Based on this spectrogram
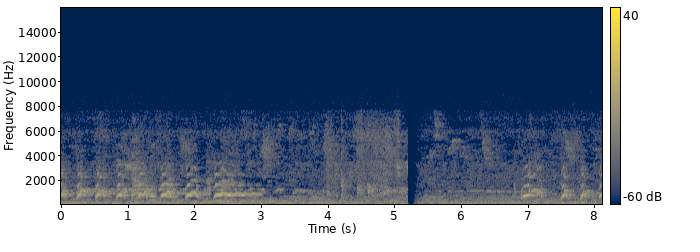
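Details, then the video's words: Bangkok zebra dove raised for song contests in Jepara, Central Java: rapid repeated cooing phrases for about three seconds, a stretch of background hiss and a brief dropout, then the staccato cooing resumes near the end. "Perkutut bangkok suara merdu"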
